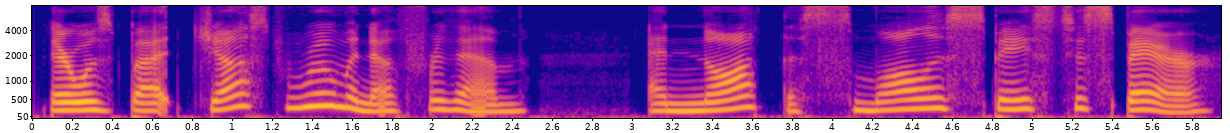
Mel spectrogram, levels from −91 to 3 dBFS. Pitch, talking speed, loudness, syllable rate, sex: 230 Hz, 150 wpm, -17 LUFS, 4.1 syllables/s, female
